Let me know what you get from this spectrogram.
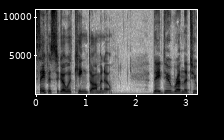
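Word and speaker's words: Kingdomino: I started off saying King Domino, which I've been told is how Bruno Cathala pronounces it. I have yet to actually find a recording of him saying it. I have also heard others say it as Kingdom Eno, but I kind of figure it's like potato.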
